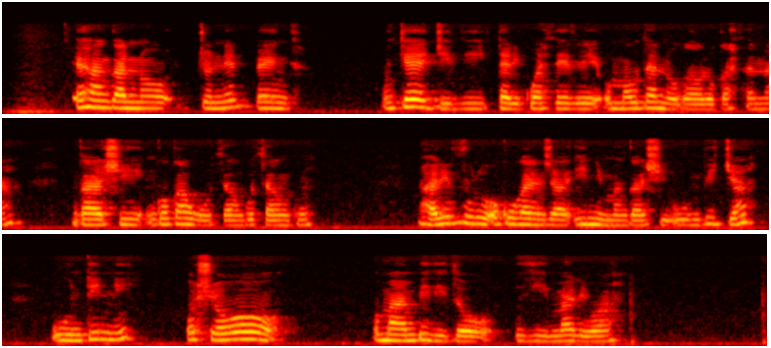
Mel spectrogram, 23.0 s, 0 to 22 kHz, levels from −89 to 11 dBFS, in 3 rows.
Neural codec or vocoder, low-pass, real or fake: none; 9.9 kHz; real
